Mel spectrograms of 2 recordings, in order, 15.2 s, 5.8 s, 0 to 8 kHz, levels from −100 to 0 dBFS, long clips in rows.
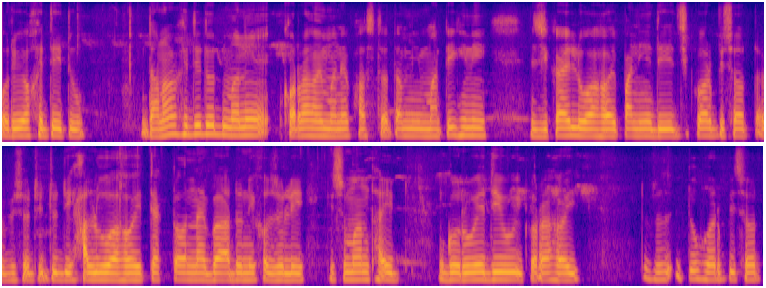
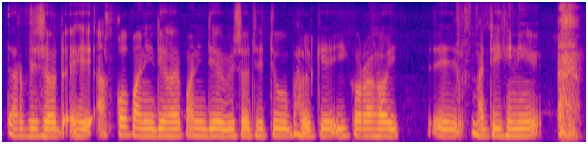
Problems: background sounds at intervals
